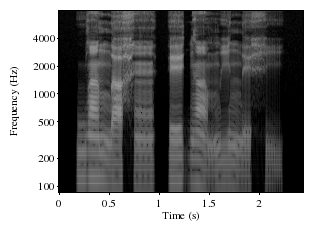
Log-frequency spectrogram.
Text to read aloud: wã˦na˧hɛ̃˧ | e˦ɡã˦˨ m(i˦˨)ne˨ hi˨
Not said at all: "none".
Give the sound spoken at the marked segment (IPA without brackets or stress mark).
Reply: i˧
